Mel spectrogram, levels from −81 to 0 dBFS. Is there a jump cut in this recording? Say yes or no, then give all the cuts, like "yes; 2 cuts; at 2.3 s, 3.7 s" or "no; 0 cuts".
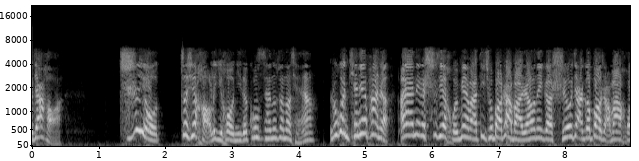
yes; 2 cuts; at 4.4 s, 5.4 s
